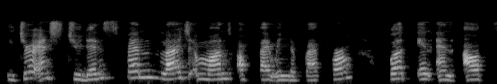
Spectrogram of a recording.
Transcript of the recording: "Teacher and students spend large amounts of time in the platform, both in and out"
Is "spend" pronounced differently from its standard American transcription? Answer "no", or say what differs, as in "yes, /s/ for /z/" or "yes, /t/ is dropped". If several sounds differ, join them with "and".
no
